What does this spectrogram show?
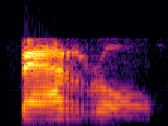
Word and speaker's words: perro: Perro. With the r.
